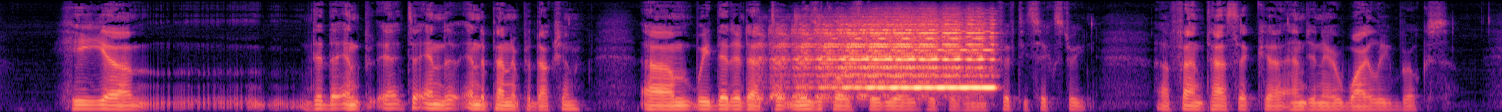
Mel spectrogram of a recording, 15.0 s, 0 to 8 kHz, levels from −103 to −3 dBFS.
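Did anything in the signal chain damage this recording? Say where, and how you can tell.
Yes. There's a feedback howl from 7.52 to 10.12 s, and it's an acoustic loop at the call stage: two devices in the same room picking each other up. You can hear a tone settle somewhere around 700 Hz and swell to about 15 dB over the speech, pulsing roughly every fifth of a second. That pulse is the round-trip delay of the loop. Each pass came back louder and narrowed onto the frequency the room and hardware favoured, until the loop was broken.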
